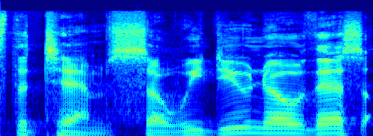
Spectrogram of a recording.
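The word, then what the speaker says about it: Thames: and emailed on about how we pronounce the river Tames and and a bunch of other things. It's the Tims, Kim.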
